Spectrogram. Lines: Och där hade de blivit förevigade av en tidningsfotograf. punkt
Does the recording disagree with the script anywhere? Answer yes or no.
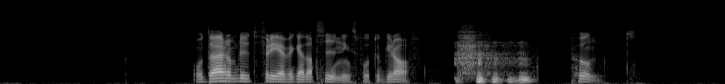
yes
